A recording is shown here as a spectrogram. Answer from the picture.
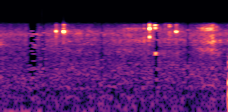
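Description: Quiet room tone with a few faint, sharp clicks from computer controls, about half a second and a second and a half in, as the shared screen is switched over to a terminal window.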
